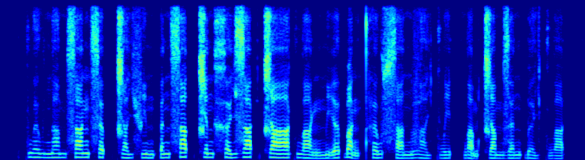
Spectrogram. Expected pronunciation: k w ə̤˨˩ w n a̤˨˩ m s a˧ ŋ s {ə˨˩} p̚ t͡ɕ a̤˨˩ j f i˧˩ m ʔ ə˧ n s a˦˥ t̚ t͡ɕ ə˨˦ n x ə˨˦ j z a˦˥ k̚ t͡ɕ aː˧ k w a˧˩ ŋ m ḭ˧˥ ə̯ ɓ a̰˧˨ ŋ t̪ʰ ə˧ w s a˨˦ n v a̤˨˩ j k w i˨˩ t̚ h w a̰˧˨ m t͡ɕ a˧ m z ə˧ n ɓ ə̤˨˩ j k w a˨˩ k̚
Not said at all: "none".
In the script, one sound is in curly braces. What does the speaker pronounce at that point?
ə˨˩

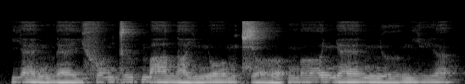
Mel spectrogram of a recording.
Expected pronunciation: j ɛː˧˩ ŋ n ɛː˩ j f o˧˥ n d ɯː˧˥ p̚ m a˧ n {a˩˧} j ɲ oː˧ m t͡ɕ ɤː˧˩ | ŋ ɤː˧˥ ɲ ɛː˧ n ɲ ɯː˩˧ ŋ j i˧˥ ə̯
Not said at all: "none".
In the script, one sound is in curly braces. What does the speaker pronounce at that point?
a˩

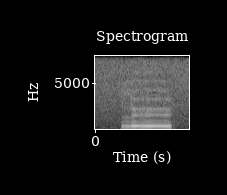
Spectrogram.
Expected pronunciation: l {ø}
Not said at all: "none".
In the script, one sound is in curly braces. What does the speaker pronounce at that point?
ø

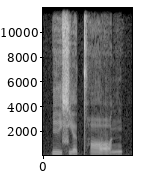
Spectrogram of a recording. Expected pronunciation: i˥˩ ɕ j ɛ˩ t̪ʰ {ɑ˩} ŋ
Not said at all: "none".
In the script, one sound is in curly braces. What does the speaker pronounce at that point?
ɑ̰˨˩˦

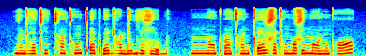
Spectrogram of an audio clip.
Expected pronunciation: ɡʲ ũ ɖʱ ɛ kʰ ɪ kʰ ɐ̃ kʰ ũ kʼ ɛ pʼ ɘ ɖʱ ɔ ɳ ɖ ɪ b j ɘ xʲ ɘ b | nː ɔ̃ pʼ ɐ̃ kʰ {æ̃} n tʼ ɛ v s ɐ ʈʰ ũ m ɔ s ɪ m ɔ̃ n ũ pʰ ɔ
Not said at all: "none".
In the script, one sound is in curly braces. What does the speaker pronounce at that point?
ɐ̃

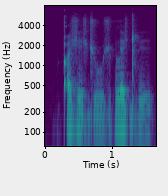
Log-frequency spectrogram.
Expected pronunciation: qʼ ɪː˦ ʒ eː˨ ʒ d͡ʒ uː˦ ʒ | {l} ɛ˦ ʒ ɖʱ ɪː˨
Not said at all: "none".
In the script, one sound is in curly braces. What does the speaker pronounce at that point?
l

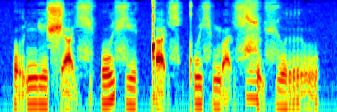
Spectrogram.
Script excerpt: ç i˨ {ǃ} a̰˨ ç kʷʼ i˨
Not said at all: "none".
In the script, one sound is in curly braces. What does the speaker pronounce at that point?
ǃ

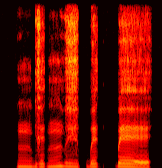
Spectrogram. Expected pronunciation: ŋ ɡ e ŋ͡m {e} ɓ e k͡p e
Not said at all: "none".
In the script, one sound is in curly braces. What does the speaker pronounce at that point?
e̤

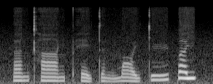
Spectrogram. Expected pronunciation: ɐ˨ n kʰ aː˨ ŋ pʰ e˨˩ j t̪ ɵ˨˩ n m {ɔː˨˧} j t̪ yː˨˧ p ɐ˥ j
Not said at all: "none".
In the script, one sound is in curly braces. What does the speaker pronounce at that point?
ɔː˨˩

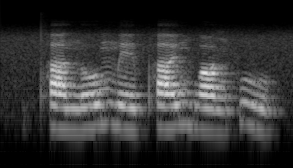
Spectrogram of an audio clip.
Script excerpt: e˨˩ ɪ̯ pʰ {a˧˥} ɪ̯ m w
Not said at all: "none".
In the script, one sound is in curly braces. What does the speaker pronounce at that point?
a˧˥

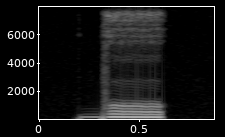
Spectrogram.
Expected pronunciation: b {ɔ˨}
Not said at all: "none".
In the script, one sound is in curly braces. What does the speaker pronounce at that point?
o˨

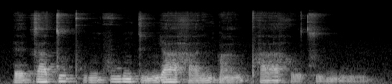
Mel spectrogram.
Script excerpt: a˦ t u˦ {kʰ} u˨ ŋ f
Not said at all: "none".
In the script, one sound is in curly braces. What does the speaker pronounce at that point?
pʰ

